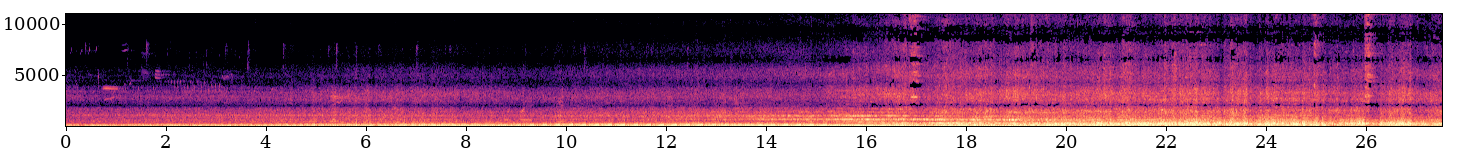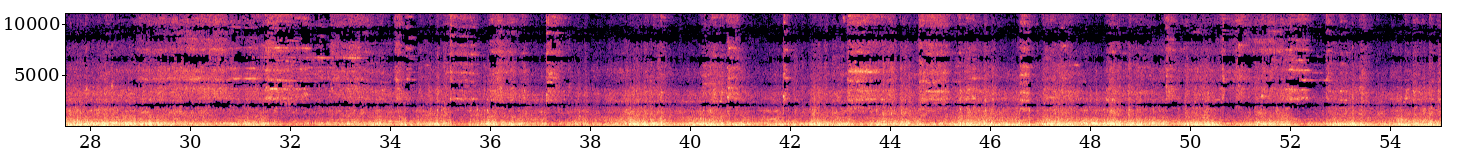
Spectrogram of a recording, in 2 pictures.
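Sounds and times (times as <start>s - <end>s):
freight train wheels rumbling: 0.0s - 55.0s
wheels clicking over rail joints: 16.6s - 55.0s.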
